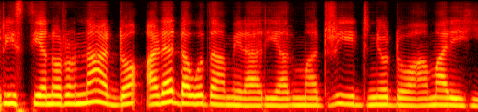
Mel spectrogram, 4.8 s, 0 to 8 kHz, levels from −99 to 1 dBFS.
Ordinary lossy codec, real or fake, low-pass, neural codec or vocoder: none; fake; none; codec, 16 kHz, 0.3 kbps, FocalCodec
